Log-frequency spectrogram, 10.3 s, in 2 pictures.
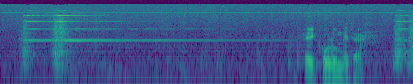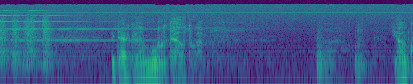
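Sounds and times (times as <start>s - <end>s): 
doorbell ringing: 0.2s - 4.2s, 4.9s - 9.0s
speech: 3.8s - 4.7s, 6.6s - 7.6s, 10.1s - 10.3s.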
